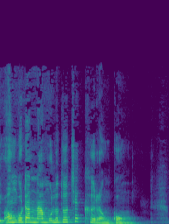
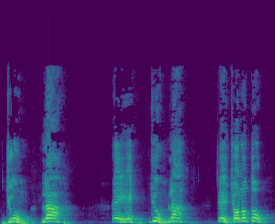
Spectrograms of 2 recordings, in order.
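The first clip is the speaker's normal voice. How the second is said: higher, calling someone along; urging call; 5 semitones higher, slower than usual. Shown as a demonstration. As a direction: call out to hurry a friend. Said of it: "একটু আলাদা করে বলে".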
